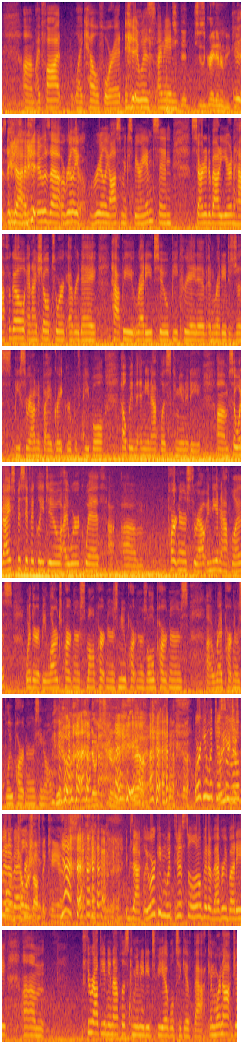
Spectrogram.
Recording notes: LIVE at Sun King Brewery in downtown Indianapolis!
